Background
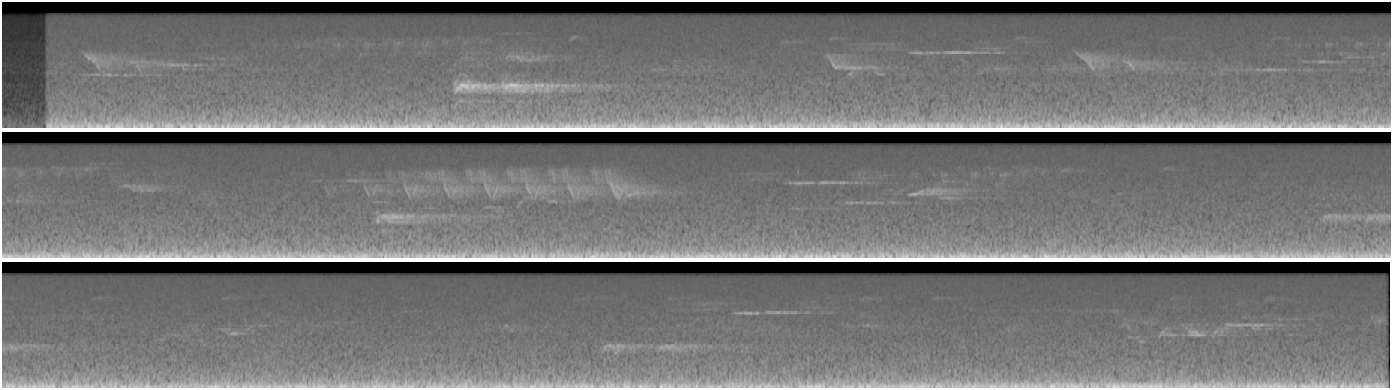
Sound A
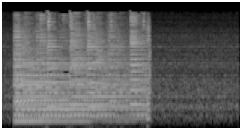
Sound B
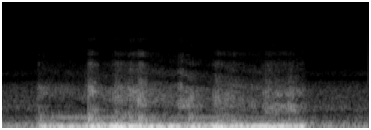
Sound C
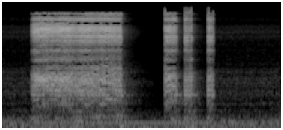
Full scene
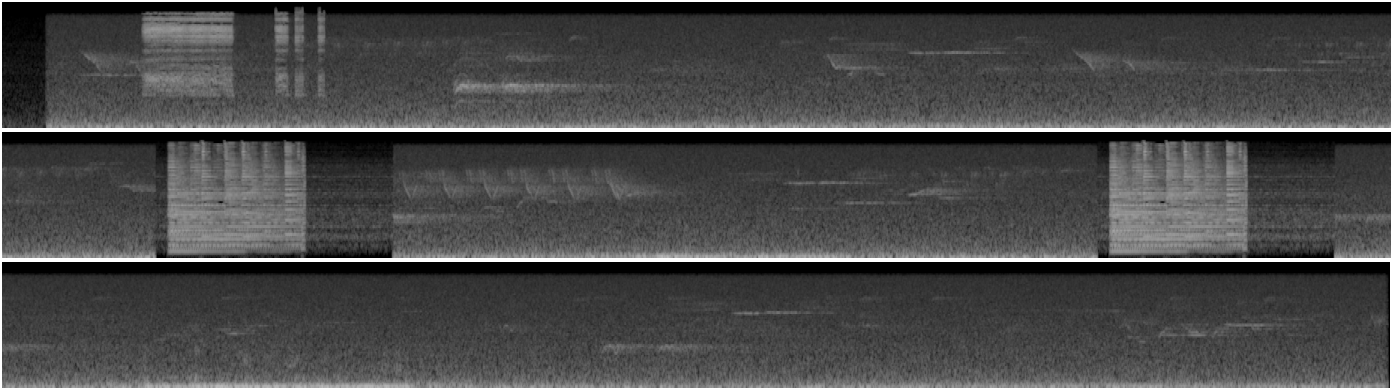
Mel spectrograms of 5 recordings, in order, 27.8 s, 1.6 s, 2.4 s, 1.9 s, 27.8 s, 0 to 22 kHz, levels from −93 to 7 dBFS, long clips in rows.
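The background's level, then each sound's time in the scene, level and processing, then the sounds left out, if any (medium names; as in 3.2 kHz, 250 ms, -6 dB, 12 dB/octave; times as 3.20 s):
background -20 dB
0.74 s: add C -4.5 dB + Butterworth band-stop 830 Hz, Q 4.1
10.29 s: replace with A -6 dB
12.90 s: add B -18 dB
16.57 s: replace with A -3.5 dB
19.23 s: add B + compression 2.5:1, threshold -34 dBFS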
